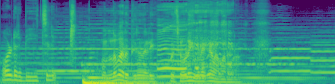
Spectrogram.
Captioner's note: Ichu crying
